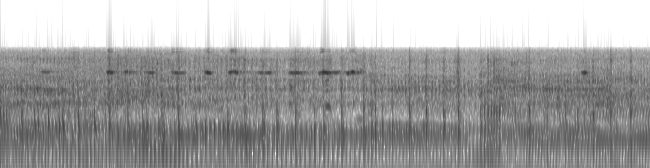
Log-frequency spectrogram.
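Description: A small motorcycle engine putters and revs nearby.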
